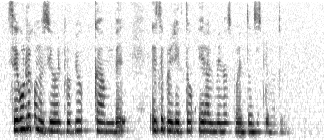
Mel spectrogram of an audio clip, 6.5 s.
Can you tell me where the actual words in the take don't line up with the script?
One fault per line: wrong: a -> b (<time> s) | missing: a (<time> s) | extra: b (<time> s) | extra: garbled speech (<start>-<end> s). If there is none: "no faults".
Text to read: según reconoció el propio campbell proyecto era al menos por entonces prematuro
extra: este (3.0 s)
